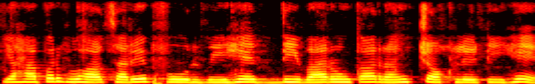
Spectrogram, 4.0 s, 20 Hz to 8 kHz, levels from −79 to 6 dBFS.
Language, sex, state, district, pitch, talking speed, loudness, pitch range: Hindi, female, Maharashtra, Mumbai Suburban, 250 Hz, 180 wpm, -14 LUFS, 240-260 Hz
